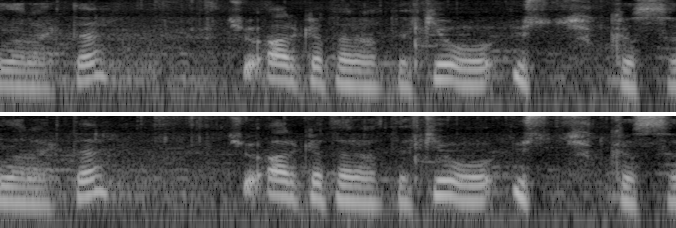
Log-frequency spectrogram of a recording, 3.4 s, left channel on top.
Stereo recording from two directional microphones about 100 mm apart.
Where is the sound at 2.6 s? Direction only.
25° right (ahead or behind).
